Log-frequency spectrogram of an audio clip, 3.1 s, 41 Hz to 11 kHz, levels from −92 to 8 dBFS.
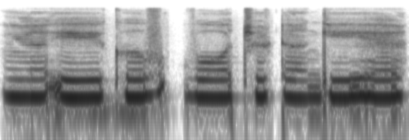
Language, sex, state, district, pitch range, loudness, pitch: Hindi, female, Madhya Pradesh, Bhopal, 225-235 Hz, -14 LUFS, 230 Hz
